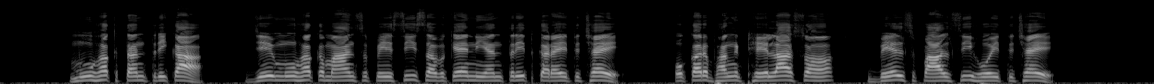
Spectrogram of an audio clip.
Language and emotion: Maithili, neutral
